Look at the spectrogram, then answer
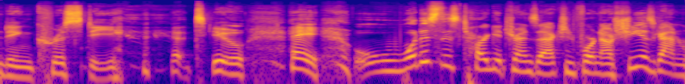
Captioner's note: laughing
